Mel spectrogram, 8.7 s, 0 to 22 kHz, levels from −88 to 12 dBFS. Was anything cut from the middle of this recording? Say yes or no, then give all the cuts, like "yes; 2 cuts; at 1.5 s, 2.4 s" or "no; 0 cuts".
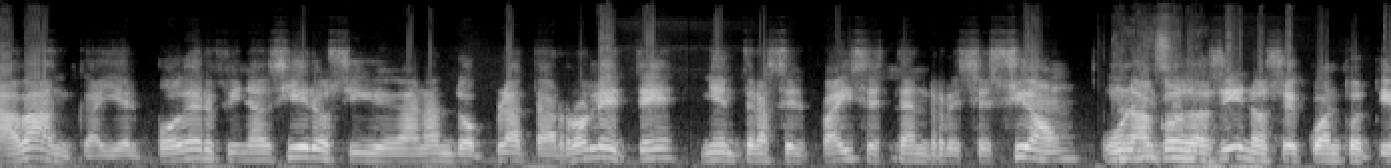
yes; 2 cuts; at 4.3 s, 6.7 s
